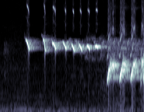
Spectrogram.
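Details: White-rumped shama song used to get other birds calling: high whistled notes repeated quickly with slightly falling pitch, then lower rich warbled phrases.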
